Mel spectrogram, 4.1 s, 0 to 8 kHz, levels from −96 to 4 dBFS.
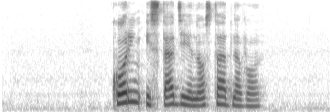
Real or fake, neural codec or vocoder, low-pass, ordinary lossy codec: fake; codec, 16 kHz, 4 kbps, FunCodec, trained on Chinese and English, 50 frames a second; none; none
